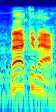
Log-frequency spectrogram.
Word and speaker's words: Mackinac: you're from Michigan but you can say Sheboygan Mackinaw maybe you can spell Mackinaw correctly depending on where your location is Mackinac there you go or blah Blanc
